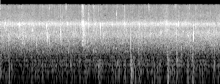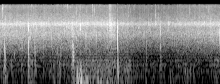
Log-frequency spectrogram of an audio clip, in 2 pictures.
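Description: Steady rain falling through woodland, mixed with the rushing of a flooded creek, with scattered sharp ticks. There is a dull thump about six seconds in.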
